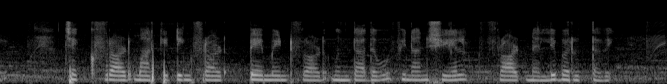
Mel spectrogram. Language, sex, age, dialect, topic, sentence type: Kannada, female, 18-24, Mysore Kannada, banking, statement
